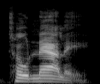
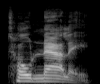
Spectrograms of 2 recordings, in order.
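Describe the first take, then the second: No difference in how they are said.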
